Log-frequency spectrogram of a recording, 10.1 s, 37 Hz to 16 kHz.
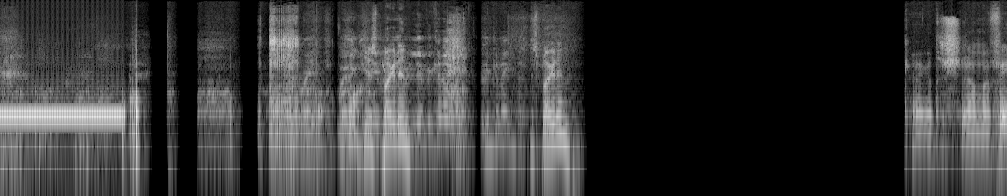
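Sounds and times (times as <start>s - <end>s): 
telephone dial tone: 0.0s - 1.3s
speech: 3.6s - 5.9s, 9.1s - 10.0s.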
